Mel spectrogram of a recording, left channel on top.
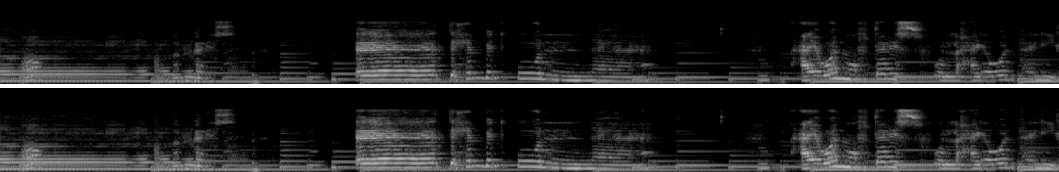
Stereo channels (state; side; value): quieter; left; 3.7 dB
